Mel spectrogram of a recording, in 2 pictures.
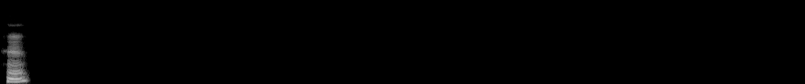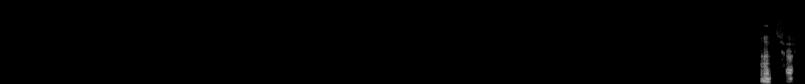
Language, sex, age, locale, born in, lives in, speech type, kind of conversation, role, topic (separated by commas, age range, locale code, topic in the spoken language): Bengali, male, 20-24, bn-BD, Bangladesh, Bangladesh, conversation, advice, advisor, ব্যস্ত দিনে আমি কীভাবে দ্রুত ও সহজে স্ট্রেস কমাতে পারি?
